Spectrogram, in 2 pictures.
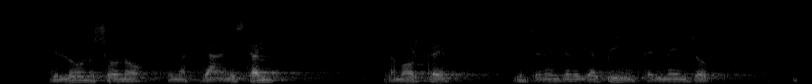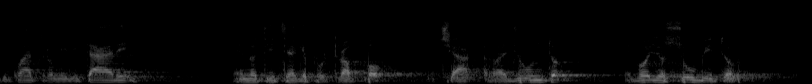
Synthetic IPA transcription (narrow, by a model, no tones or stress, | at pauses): d̪elːoːnosɔːnoinafɡanist̪an | la̰mɔrt̪e | d̪iunt̪enɛnt̪iad̪eʎːalpiːnilfeɾimɛnt̪o | d̪ikwat̪ːɾomilit̪aːɾi | ɛ̰nːot̪it̪sːjakepːurt̪ɾɔpːot͡ʃiarːad͡ʒːunt̪oevːɔʎːosuːbit̪o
